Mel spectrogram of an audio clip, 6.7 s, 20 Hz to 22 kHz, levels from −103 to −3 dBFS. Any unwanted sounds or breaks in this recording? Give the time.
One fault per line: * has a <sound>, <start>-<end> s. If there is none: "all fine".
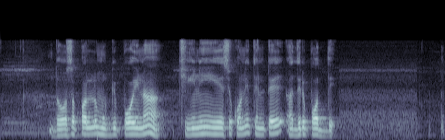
all fine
